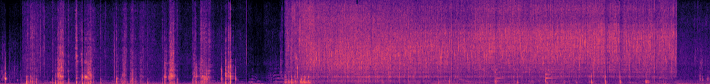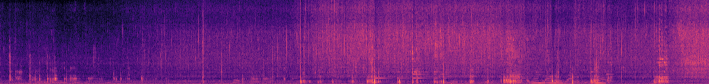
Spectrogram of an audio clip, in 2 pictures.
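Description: Wooden pestle pounding in a wooden mortar: a run of sharp knocks for the first five seconds or so. Then a loud, steady sizzle of onions frying in oil in a metal pot starts suddenly, falls away for several seconds and builds again, with clicks and scrapes of a metal spoon stirring.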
